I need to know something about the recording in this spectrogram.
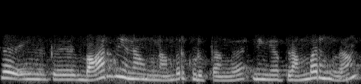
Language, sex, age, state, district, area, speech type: Tamil, female, 18-30, Tamil Nadu, Viluppuram, urban, conversation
